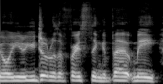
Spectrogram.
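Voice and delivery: normal talking voice

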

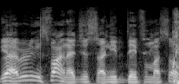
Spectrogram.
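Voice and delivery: ordinary talk

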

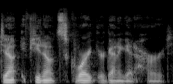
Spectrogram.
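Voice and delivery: menacing, threatening whisper. Acting out a new mother speaking to the in-laws: threatening whisper. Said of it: "she whispers in the mother's ear".

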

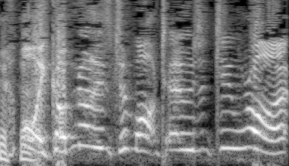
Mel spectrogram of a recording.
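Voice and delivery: put-on Cockney accent, pitched very high. Teasing a dad who goes cockney while picking tomatoes: cockney accent. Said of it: "you go straight Cockney".

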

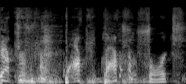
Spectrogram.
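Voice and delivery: zealous, dogmatic, put-on fervent declaring tone. Asked to confirm, speaker repeats the Jeff May impression. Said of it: "That's your Jeff May impression? Yeah".

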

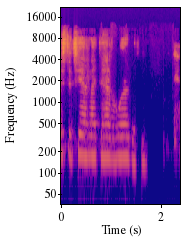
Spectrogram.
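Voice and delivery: very soft, hushed voice with no bass. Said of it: "he says just like this".

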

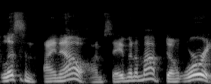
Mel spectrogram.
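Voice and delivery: ordinary delivery

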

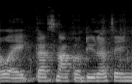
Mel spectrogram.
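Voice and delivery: plain

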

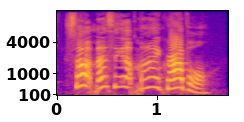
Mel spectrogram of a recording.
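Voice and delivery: very high, shrill, forceful, furious yell. Narrator reading a bulldozer coming up behind them, yelling. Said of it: "he yelled".

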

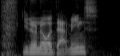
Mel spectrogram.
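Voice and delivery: ordinary delivery

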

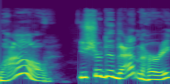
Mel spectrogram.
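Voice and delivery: surprised, astonished. Reading a story aloud, the skipper sees the finished crossbeams: surprised. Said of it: "and with surprise says".

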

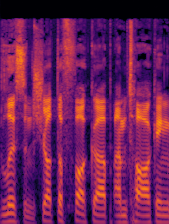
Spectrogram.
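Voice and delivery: bossy, domineering, laying-down-the-law tone. Imitating Logan silencing his children: imitating Logan bossing everyone. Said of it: "whenever Logan is like".

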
